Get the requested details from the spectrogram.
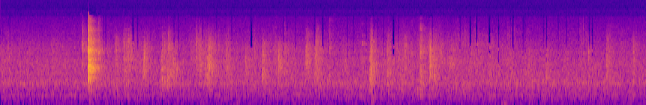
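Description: A man speaks calmly at a distance in an echoing room.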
